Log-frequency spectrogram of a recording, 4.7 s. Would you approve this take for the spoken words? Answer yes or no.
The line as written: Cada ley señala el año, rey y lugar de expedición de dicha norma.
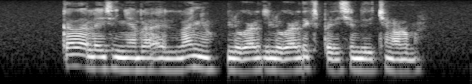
no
